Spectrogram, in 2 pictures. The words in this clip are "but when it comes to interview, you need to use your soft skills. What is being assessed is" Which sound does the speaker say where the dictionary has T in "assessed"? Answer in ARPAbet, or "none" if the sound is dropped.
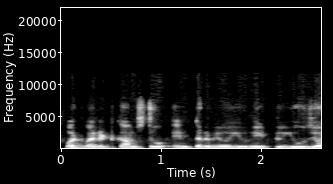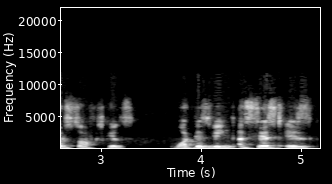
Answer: T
